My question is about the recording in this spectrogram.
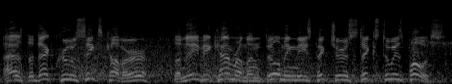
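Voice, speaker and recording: A man's voice: high-pitched, expressive, a little fast, noisy background. A man narrating a 1940s newsreel in a dramatic, punchy announcing manner, on an old newsreel recording. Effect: old newsreel recording with music. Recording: old newsreel soundtrack with music under.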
